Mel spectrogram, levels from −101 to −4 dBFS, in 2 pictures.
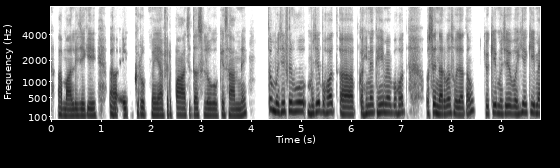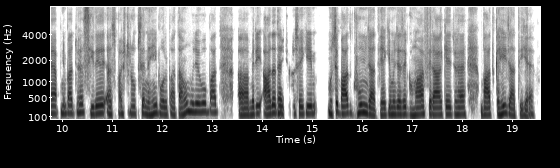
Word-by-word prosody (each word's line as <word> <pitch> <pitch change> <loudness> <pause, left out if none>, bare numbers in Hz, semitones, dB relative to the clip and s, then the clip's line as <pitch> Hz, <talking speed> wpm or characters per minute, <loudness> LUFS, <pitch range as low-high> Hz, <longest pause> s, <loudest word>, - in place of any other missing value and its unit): अब 130 -2 +1
मान 115 0 +3
लीजिए 120 0 +1
कि 120 0 +1 0.3
अ, 130 -3 +3 0.2
एक 125 - +1 0.2
ग्रुप 135 -4 -1
में 125 - +2
या 120 0 +2
फिर 125 - -4
5-10 125 -1 0
लोगों 120 -1 0
के 125 - -1
सामने। 120 +4 -1 0.4
तो 235 - 0
मुझे 185 -2 +4
फिर 195 +1 +2
वो 195 0 +3
मुझे 155 +5 +3
बहुत 180 +2 +2
अ, - - +2 0.4
कहीं 140 +3 +1
न 165 0 +1
कहीं 170 0 +1
मैं 170 -1 0
बहुत 160 +2 -2 0.4
उससे 150 +4 +2
नर्वस 150 +2 +2
हो 140 - 0
जाता 135 +2 0
हूँ 195 +6 -1 0.2
क्योंकि 160 +2 -1
मुझे 155 0 0
वही 145 +3 0
है 170 - +1
कि 170 -1 0
मैं 155 0 +2
अपनी 155 +1 -2
बात 155 0 -1
जो - - 0
है 170 - +2
सीधे 155 +2 +2 0.2
स्पष्ट 145 +3 -7
रूप 150 0 -4
से 155 - 0
नहीं 140 +2 +2
बोल 140 -2 0
पाता 130 -2 -2
हूँ, 155 +8 +1
मुझे 185 -1 +3
वो 185 +1 +2
बात 170 0 0 0.4
अ, 130 +1 +3
मेरी 150 +3 +1
आदत 155 +4 +3
है 155 - +4
शुरू 150 0 -11
से 145 - +1
कि 150 +1 +2 0.4
मुझसे 150 +6 +3
बात 150 0 +3
घूम 165 0 +5
जाती 130 -2 0
है 125 - +1
कि 140 - -2
मुझे 140 0 +1
ऐसे 140 +1 +1
घुमा 135 +2 +1
फिरा 135 -1 +3
के 140 -1 +1
जो 135 0 -5
है 135 0 +1 0.3
बात 130 0 +2
कही 140 +3 +3
जाती 120 -6 -2
है। 120 +5 -2
145 Hz, 235 wpm, -22 LUFS, 130-160 Hz, 0.4 s, घूम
